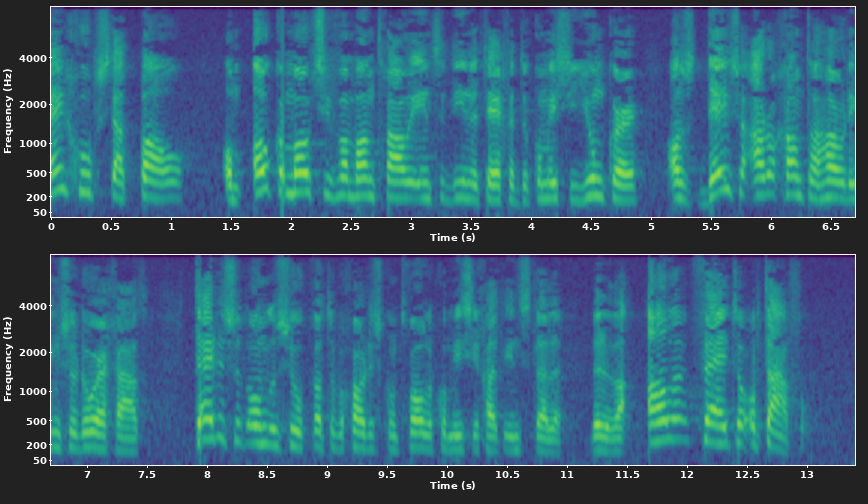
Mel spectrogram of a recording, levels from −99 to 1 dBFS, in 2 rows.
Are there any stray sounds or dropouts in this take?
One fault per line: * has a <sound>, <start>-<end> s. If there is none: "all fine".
all fine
